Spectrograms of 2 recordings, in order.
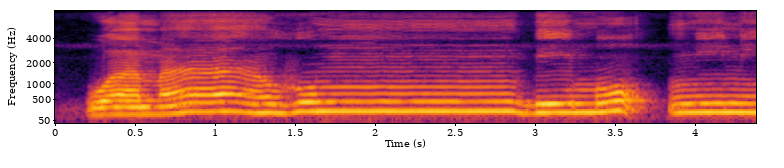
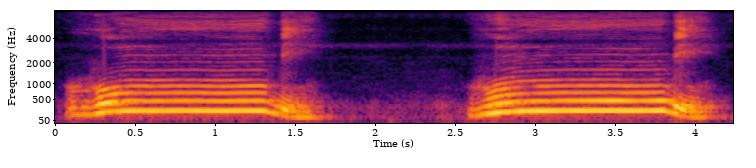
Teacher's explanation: Hum bi samar dan dua-duanya pada bibir. Hum bi. Hum bi dengung 2 harakat. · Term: ikhfa syafawi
